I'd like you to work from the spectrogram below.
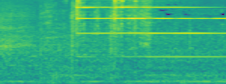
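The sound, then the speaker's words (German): A small bell is struck once by an arm of a cocktail machine, signalling that the cocktail is ready; its bright metallic ring sustains and slowly fades over a low mechanical hum, clear. “Und jetzt hat ein Arm, jetzt hat ein Arm auf eine Glocke gedrückt und äh, hat mir bedeutet, der Cocktail ist fertig.”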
